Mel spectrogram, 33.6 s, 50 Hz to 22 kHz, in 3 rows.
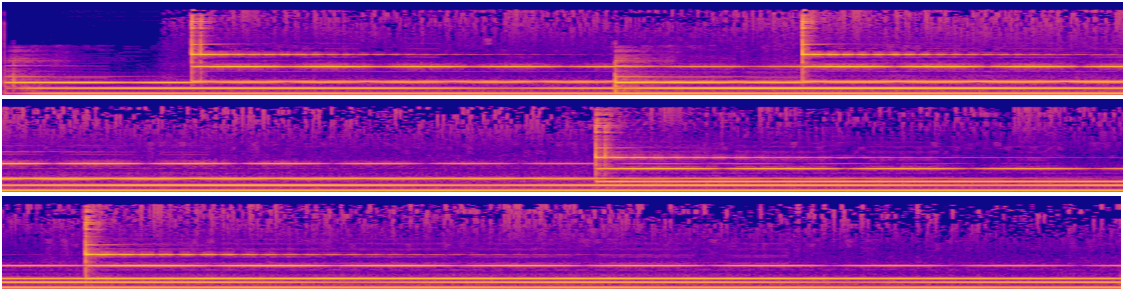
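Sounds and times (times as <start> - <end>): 
bells: 0.0 - 33.5.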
